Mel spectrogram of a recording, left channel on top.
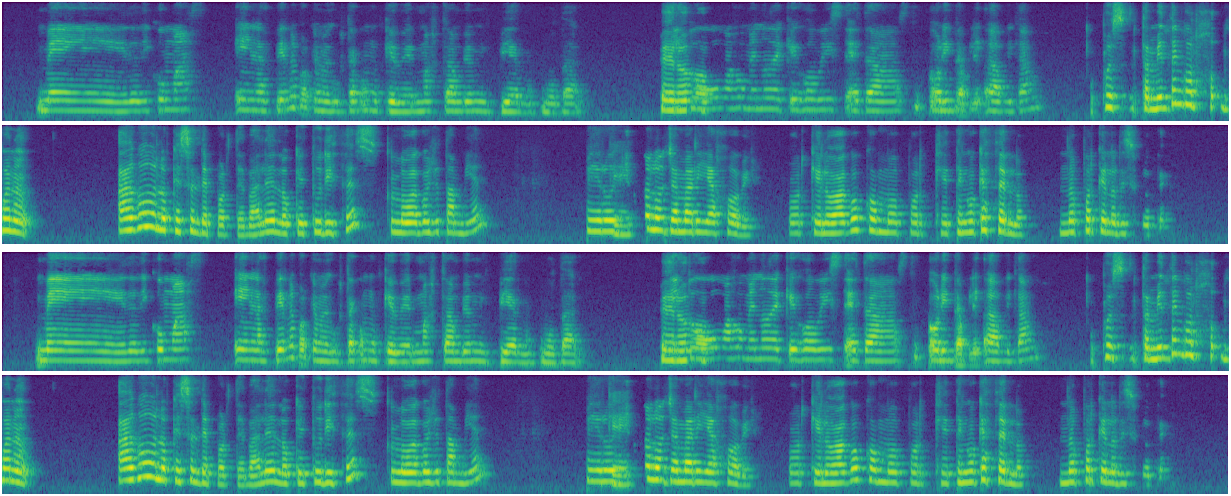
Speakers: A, on the right (about 50°); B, in the centre.
A: Me dedico más en las piernas porque me gusta como que ver más cambio en mis piernas como tal.
B: pero
A: ¿Y tú más o menos de qué hobbies estás ahorita apli- aplicando?
B: pues también tengo, el jo- bueno, hago lo que es el deporte, ¿vale? Lo que tú dices, lo hago yo también, pero
A: Ok.
B: yo no lo llamaría hobby, porque lo hago como porque tengo que hacerlo, no porque lo disfrute.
